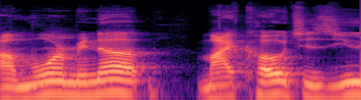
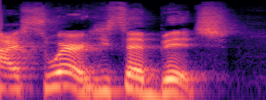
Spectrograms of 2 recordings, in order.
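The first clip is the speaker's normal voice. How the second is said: plain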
